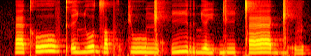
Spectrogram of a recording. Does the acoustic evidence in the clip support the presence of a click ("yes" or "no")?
yes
